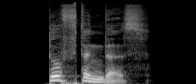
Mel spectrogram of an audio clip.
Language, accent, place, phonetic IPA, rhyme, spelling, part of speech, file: German, Germany, Berlin, [ˈdʊftn̩dəs], -ʊftn̩dəs, duftendes, adjective, De-duftendes.ogg
- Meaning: strong/mixed nominative/accusative neuter singular of duftend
